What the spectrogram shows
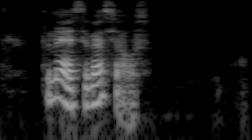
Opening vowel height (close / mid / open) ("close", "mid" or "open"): close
